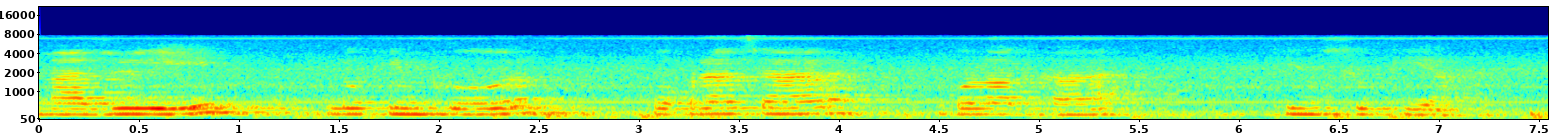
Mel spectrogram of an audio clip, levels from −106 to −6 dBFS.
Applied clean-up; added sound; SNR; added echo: none; Domestic sounds, home sounds; 17 dB; reverberation time 0.8 s.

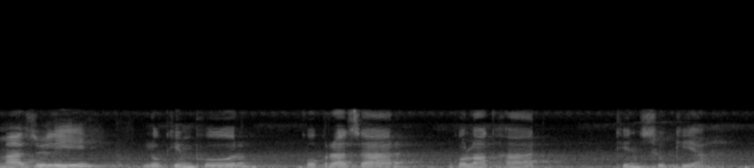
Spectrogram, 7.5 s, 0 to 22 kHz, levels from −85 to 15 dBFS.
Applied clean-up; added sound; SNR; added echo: none; none; none; none.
